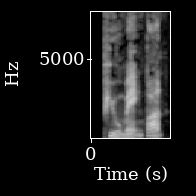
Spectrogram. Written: pyromanbrand

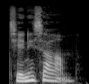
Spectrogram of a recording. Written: tennisarm

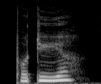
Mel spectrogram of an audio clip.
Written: bordure

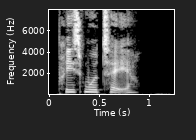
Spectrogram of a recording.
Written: prismodtager

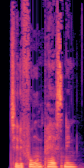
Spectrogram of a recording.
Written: telefonpasning

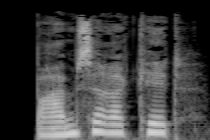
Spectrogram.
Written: bremseraket

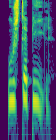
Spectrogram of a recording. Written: ustabil

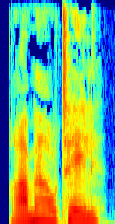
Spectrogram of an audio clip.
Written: rammeaftale

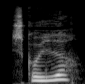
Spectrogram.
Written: skryder

